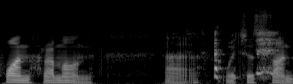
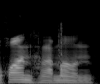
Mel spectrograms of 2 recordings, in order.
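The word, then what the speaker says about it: Juan Ramón: It's Juan Ramon, which is fun because I love it. – It rhymes with jamón, ham. So Juan Ramon, just like Sam I Am, rhymes with ham, Juan Ramon.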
